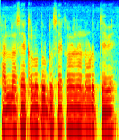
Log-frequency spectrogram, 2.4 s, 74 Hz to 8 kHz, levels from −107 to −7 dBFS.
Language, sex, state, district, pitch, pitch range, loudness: Kannada, male, Karnataka, Koppal, 110 Hz, 105-110 Hz, -15 LUFS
